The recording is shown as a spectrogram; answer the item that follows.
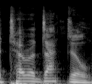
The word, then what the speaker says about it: pterodactyl: why can't you a pterodactyl go to the bathroom oh oh and why because the p is silent oh yeah got it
